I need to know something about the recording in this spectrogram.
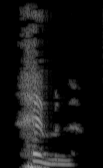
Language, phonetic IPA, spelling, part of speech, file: Polish, [xɨ̃mn], hymn, noun, Pl-hymn.ogg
